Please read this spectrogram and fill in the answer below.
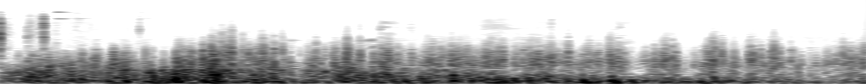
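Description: Loud, gusty wind buffeting the microphone.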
